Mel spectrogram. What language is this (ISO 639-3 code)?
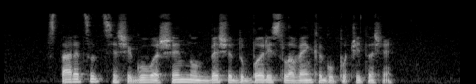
bul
